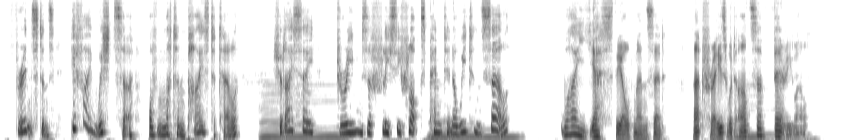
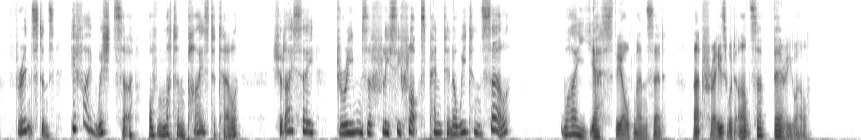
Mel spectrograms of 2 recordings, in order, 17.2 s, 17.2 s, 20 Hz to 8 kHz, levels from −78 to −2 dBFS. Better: second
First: noise reduction (classical method Wiener filter)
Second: none

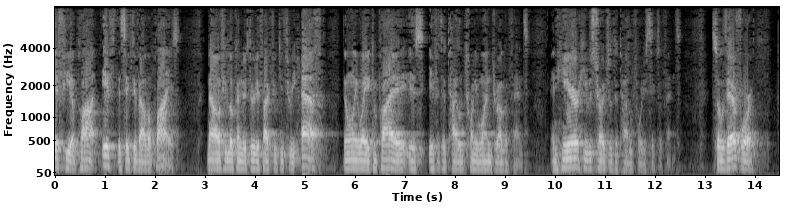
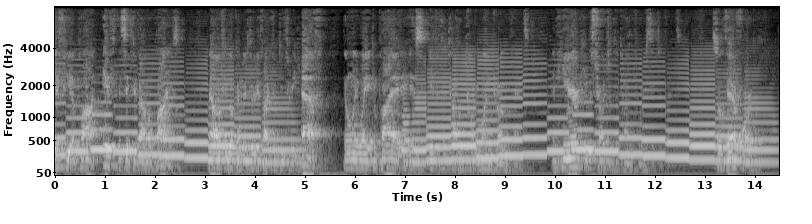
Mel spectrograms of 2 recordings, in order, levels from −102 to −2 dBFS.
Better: first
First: none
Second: background sound (Wind instrument, woodwind instrument); 3 dB above the speech // room echo; dies away in 0.9 s

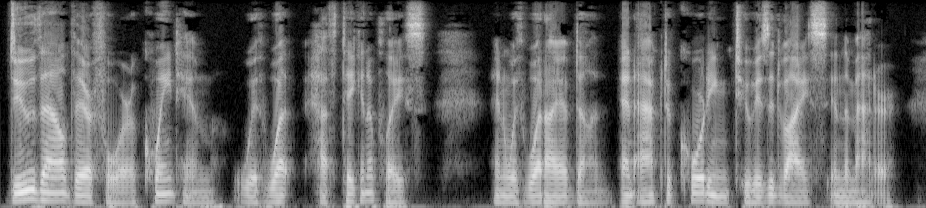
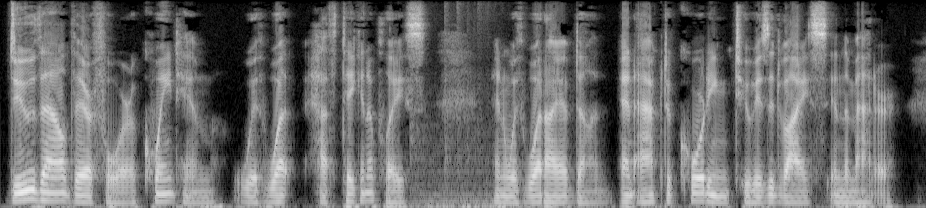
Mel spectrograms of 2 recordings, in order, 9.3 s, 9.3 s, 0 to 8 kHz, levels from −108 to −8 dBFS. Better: first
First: none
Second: background sound (Coin (dropping)); 17 dB below the speech

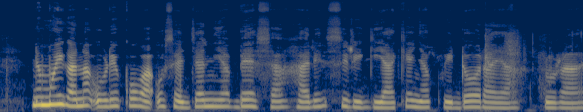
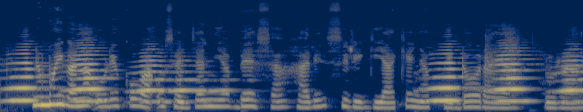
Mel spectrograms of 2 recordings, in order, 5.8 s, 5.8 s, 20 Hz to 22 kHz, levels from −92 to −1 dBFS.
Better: first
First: none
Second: noise reduction (classical method log-MMSE)

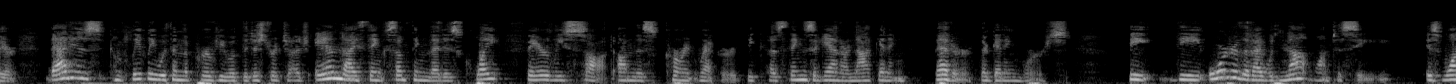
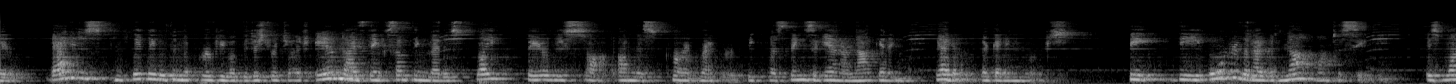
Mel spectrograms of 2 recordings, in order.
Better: first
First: none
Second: noise reduction (neural separator model SepFormer DNS4)

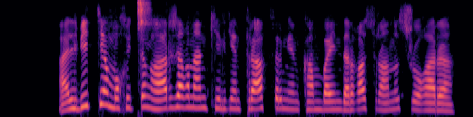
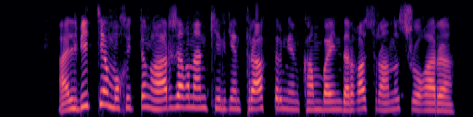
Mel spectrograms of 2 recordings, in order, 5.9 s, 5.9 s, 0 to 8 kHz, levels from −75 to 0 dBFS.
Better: second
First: noise reduction (neural mask model DeepFilterNet 3)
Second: none

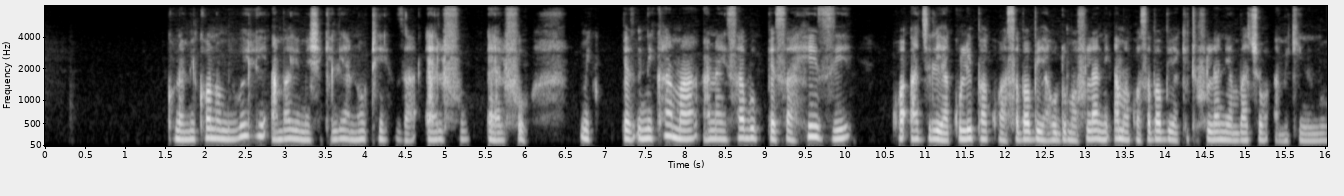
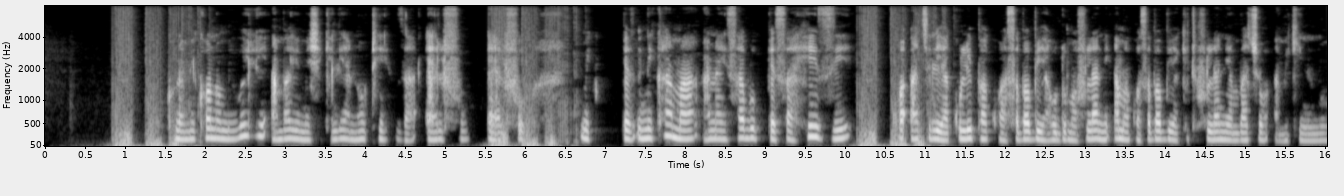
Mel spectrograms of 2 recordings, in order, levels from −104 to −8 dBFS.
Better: first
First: none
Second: noise reduction (classical method log-MMSE)

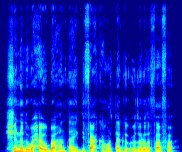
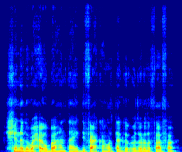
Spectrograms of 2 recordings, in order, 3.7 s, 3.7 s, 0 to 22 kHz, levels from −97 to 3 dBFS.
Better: first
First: none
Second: room echo; dies away in 0.3 s

